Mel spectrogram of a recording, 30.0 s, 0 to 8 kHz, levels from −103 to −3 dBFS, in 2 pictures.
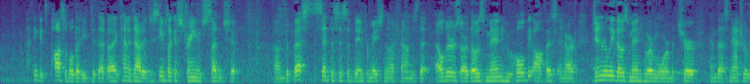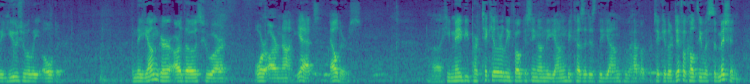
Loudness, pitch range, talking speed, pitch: -27 LUFS, 120-135 Hz, 180 wpm, 125 Hz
